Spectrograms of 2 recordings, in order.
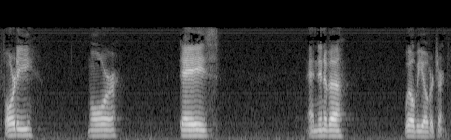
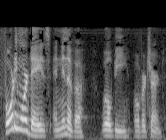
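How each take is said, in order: First: It is said flatly, without any conviction. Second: It is read with normal expression.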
